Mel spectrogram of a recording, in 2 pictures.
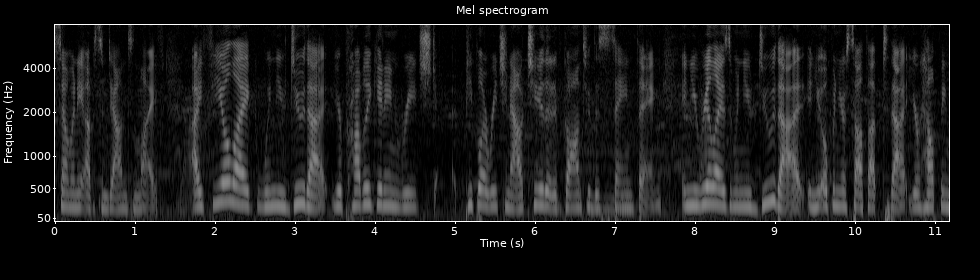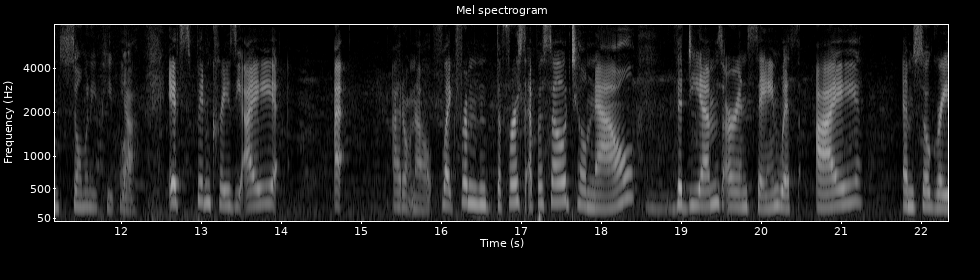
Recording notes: live from BravoCon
